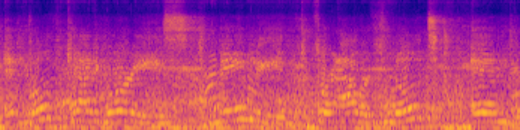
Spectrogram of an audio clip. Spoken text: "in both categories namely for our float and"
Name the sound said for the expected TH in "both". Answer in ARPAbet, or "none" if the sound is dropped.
TH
